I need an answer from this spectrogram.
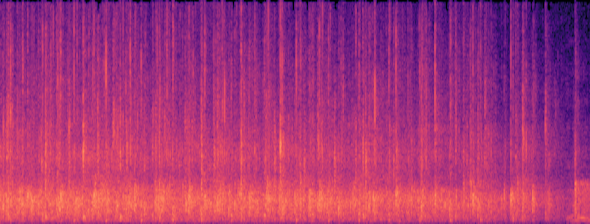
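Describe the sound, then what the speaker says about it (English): A forum audience on artificial intelligence and behavioral economics gives sustained applause for event contributors, a dense wash of clapping that thins out and fades toward the end. "I want everybody to give a round of applause for all of the people who have given their time for this event."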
